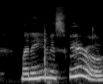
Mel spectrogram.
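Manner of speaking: put-on sweet, tiny, high, cute little-kid voice. Retelling how he said his name clear as day; imitating his little cute voice. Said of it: "in his little cute voice".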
